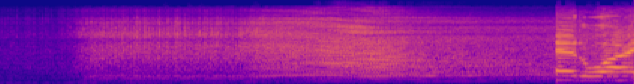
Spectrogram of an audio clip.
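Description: A drag racing dragster engine roars up loud and sustained from near silence, its pitch climbing as it revs, followed by an abrupt sharp burst of even louder engine noise at the end.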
